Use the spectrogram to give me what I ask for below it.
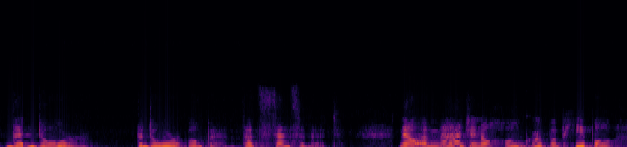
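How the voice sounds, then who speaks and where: A woman minister giving a sermon to her congregation in an earnest, reflective, gently encouraging way. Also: a little high, muffled recording.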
